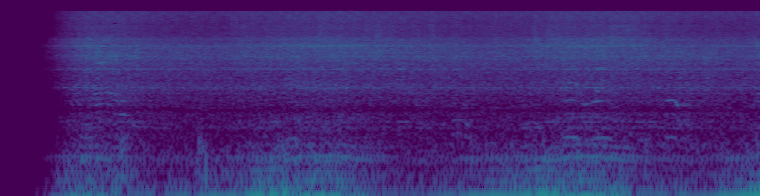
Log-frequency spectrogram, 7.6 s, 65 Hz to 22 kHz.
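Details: Suzuki Swift Sport ZC32S petrol engine hunting at idle, its speed swelling and sagging every couple of seconds instead of settling.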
